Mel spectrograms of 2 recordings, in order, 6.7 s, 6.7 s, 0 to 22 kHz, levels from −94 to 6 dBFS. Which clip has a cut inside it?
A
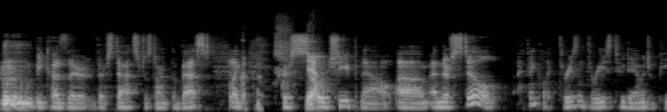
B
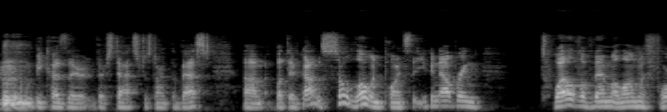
A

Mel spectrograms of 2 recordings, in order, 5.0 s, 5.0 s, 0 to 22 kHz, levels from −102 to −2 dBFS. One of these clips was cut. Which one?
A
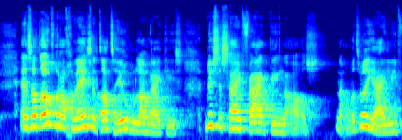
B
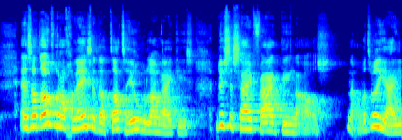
A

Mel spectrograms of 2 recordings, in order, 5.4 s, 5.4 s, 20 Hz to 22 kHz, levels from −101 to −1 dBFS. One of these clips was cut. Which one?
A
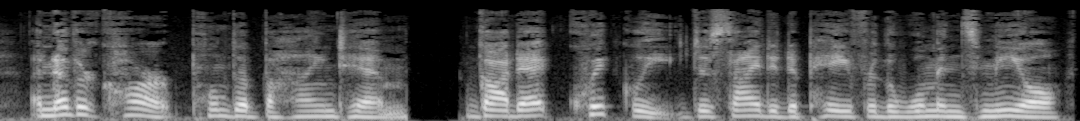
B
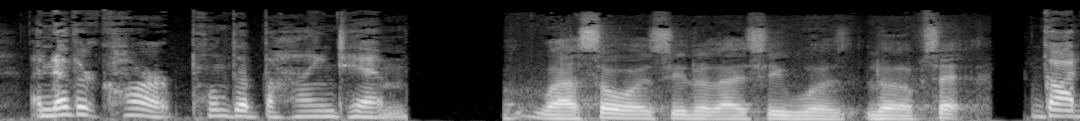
A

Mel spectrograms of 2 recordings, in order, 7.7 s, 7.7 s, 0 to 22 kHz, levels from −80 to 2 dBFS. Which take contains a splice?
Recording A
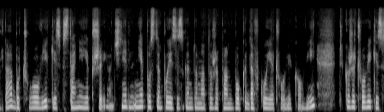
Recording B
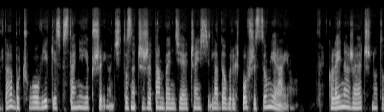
B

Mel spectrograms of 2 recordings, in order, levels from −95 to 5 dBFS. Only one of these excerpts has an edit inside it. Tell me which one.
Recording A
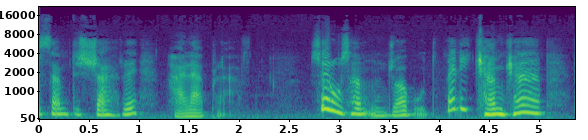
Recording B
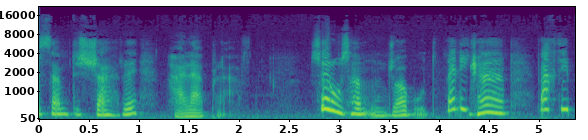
B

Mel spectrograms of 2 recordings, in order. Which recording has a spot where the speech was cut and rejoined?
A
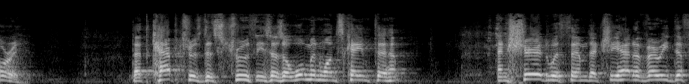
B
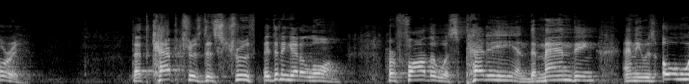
B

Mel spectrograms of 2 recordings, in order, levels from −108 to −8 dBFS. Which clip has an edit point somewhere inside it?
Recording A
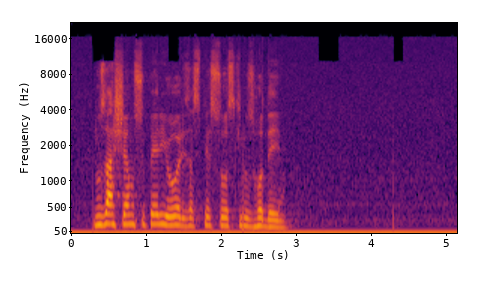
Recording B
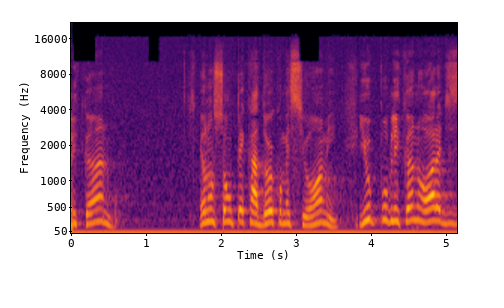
B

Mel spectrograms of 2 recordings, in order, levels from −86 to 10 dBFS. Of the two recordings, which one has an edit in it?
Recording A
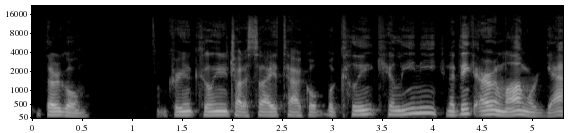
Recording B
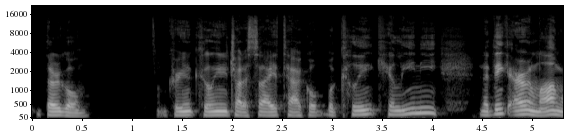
A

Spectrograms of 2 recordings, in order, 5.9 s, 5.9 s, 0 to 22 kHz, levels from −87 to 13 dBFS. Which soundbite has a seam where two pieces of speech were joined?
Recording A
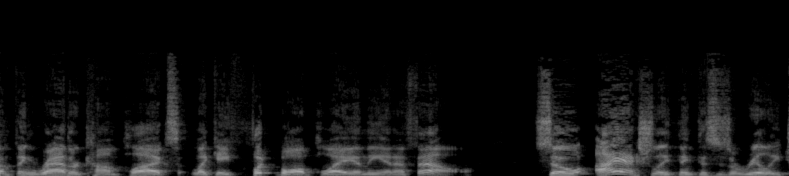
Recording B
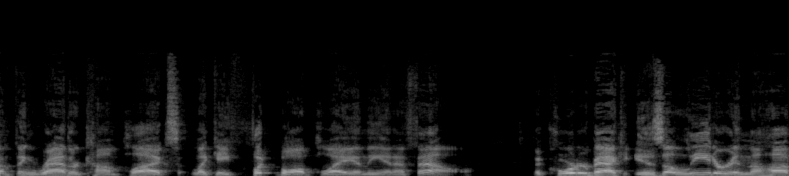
B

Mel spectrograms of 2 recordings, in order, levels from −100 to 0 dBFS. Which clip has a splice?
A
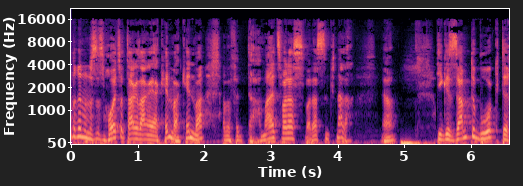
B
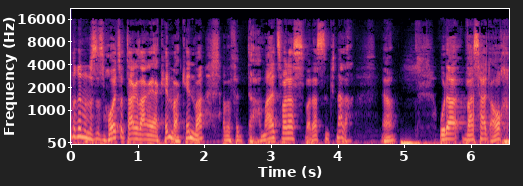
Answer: A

